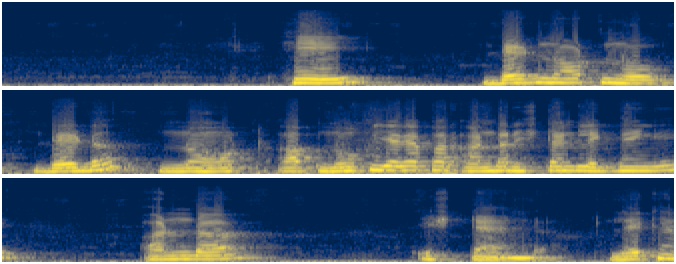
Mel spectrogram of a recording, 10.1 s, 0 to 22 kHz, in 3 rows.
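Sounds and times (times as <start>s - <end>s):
marker scratching on whiteboard: 0.0s - 10.0s
person speaking: 0.2s - 10.0s.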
